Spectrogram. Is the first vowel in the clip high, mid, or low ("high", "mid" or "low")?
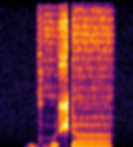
mid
